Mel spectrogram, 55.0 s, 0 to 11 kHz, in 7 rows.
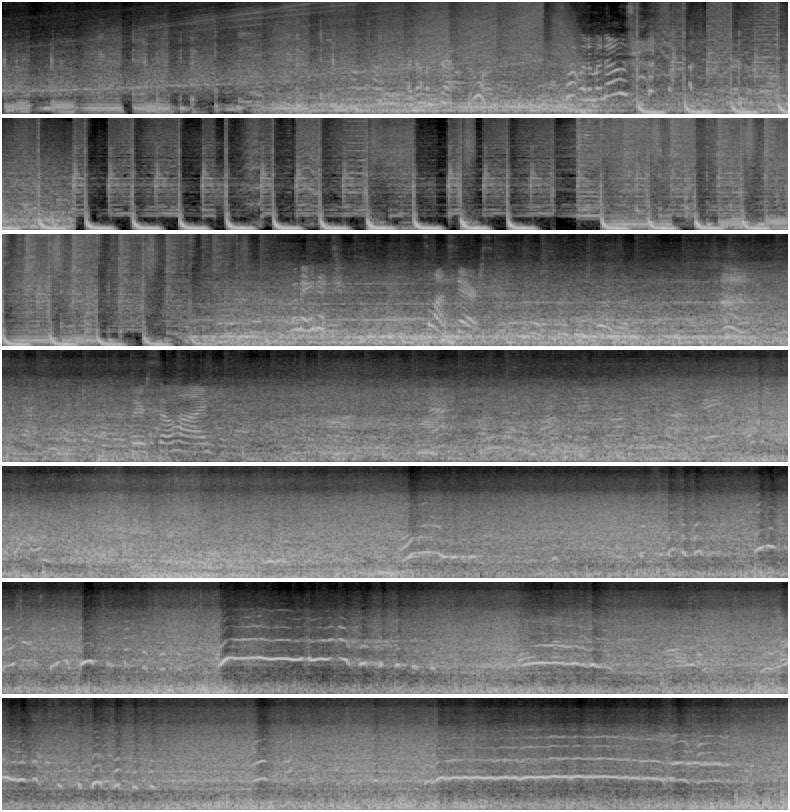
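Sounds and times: water rushing and sloshing: 0.0 - 8.7, 14.0 - 55.0
woman screaming: 35.3 - 36.4, 41.4 - 43.6, 44.4 - 48.2, 51.3 - 54.7.

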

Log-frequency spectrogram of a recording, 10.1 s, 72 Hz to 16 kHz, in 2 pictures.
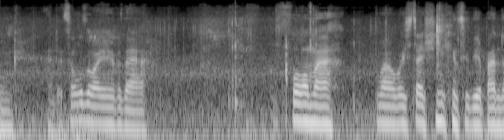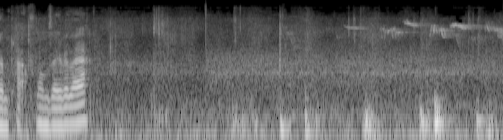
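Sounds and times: dull thumps: 7.4 - 10.0
bird chirps: 7.8 - 10.0.

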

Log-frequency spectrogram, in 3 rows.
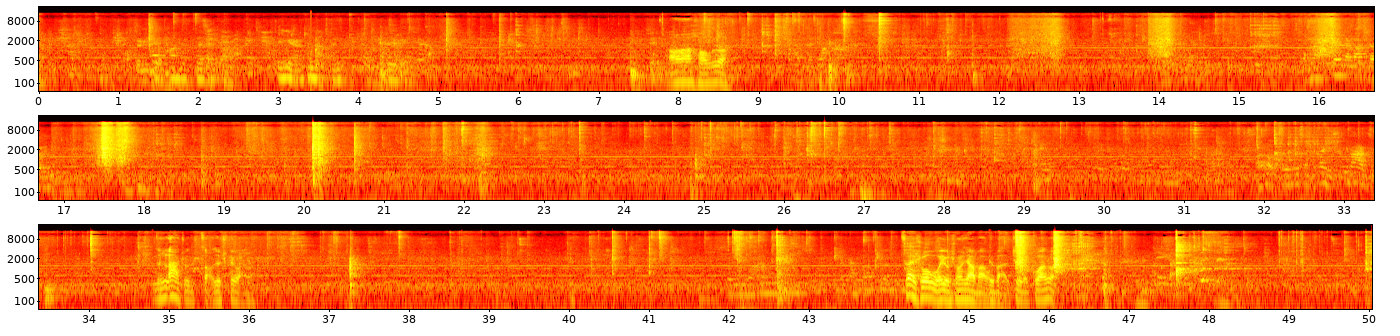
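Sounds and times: dishes and cutlery clinking: 47.6 - 48.6.

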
